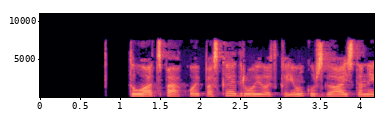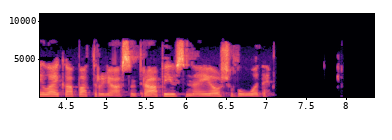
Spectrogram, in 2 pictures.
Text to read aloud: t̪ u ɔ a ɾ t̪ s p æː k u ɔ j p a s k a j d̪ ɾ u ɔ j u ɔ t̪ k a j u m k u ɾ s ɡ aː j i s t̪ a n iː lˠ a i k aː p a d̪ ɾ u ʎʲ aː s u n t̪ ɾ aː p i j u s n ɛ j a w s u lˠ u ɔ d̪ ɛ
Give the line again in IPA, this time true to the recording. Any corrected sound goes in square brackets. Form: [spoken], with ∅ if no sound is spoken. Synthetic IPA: t̪ u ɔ a [∅] t̪ s p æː k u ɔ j p a s k a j d̪ ɾ u ɔ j u ɔ t̪ k a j u [ŋ] k u ɾ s ɡ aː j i s t̪ a n iː lˠ a [j] k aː p a [t̪] ɾ u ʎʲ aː s u n t̪ ɾ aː p i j u s n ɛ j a w [ʃ] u lˠ u ɔ d̪ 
